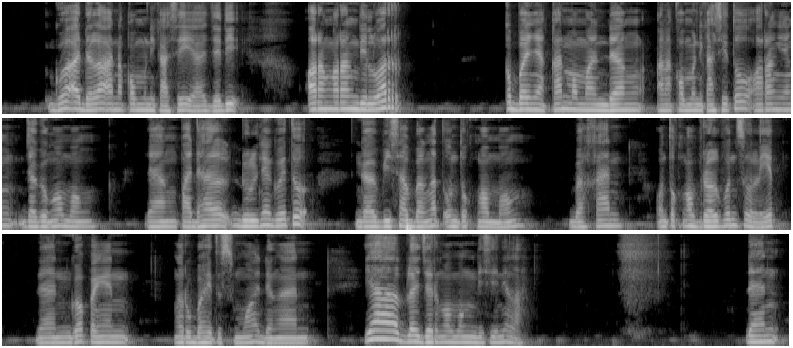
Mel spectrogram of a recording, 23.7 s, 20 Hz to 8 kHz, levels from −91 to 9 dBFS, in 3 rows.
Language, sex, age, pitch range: Indonesian, male, 20-39, 135-170 Hz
